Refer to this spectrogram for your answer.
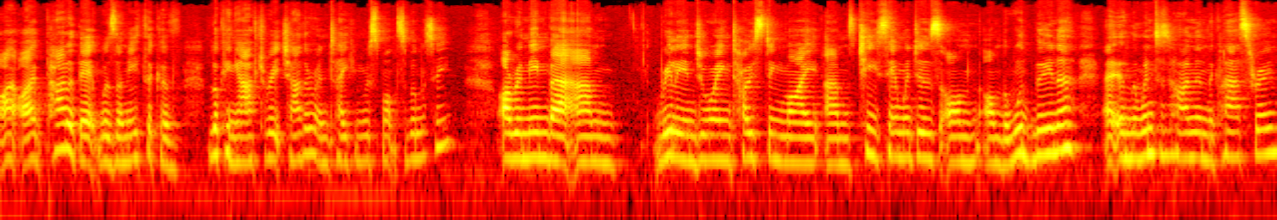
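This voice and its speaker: Someone speaks with a New Zealand accent at a moderate pace with ordinary pitch variation on a very clean recording with a silent background. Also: woman. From New Zealand, Waikato. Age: 60s. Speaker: mayoral candidate. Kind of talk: interview. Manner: hesitant, many fillers.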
